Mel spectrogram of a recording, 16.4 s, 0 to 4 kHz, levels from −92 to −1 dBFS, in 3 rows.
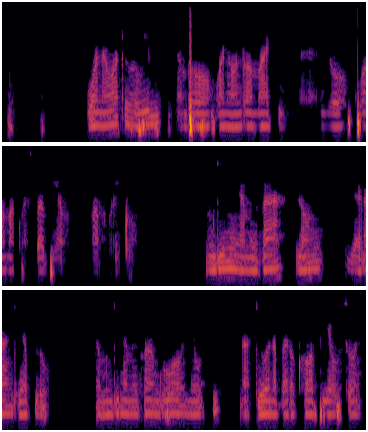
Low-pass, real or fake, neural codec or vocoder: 3.6 kHz; real; none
